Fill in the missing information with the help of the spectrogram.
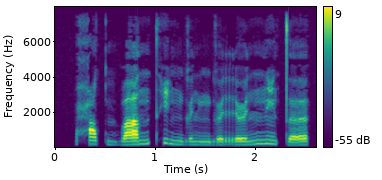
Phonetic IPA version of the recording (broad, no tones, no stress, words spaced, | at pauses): ħitˤmbant̪ʰi ŋɡønŋɡørønn̪ĩ t̪ə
